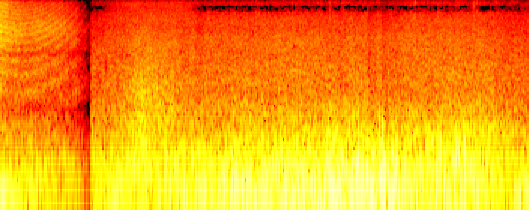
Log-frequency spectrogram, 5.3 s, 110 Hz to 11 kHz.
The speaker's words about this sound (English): You can hear the power of those storms above Oklahoma in this new video on Fox 50. Officials now confirm at least two tornadoes touched down across the state.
